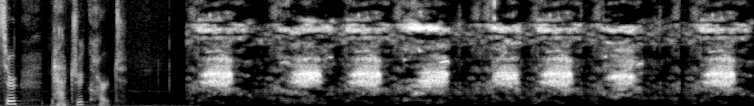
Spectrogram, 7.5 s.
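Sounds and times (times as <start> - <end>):
speech: 0.0 - 1.3, 1.9 - 2.4
Hawaiian duck quacking: 2.0 - 6.4, 7.0 - 7.5.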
